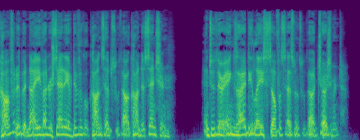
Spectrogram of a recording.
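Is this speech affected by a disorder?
Yes: Parkinson's disease; Parkinson's diagnosed 2010, irreversible, progressive, 12 or 13 years since diagnosis; tremor, uses cane, impaired fine hand muscle control for mouse use; soft and sometimes incoherent voice, sometimes hard to get words across.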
